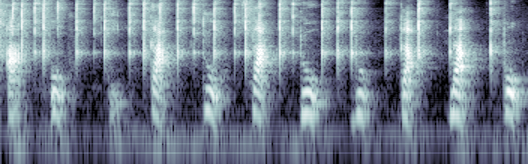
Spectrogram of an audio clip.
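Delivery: punchy channelled chant breaking into short separate syllables; assertive light language. Acted. Channelling an assertive mother dragon's message to listeners, assertive. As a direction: fire out each syllable with assertive force. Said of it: "she's very assertive with her messages".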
